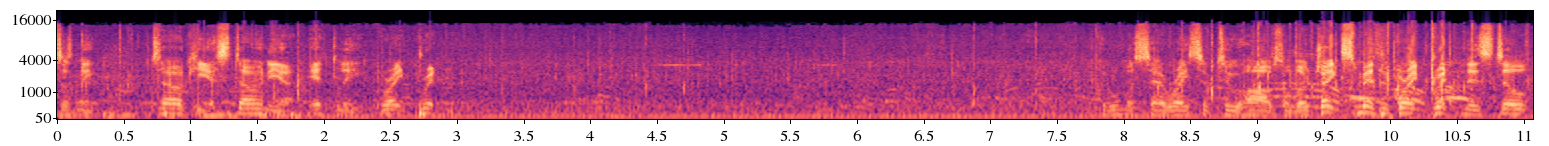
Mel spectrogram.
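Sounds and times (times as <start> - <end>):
faint voices: 0.0 - 11.0
low engine hum: 0.0 - 11.0.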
